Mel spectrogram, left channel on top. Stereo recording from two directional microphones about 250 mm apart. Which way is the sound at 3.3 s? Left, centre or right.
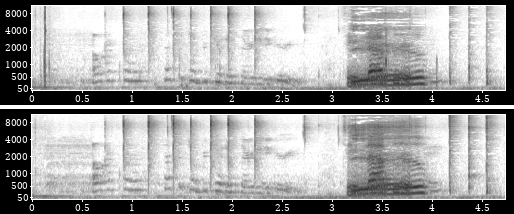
Right.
